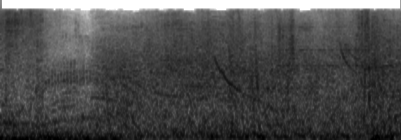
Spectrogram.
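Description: Blaster shots zap.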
